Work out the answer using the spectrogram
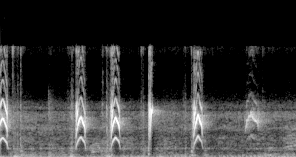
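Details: A sunbathing brown-throated sunbird summons a rival with wild birds nearby: loud, clipped, high-pitched chips about every half second, one thin whistle-like note among them, and soft low hum behind.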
